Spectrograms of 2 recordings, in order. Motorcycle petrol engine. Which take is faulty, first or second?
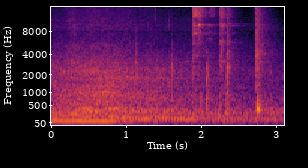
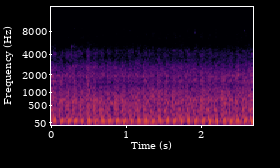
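first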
